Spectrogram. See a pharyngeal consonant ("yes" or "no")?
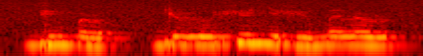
no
